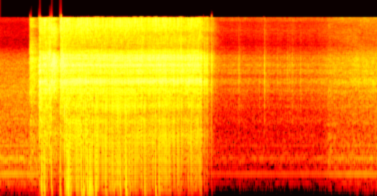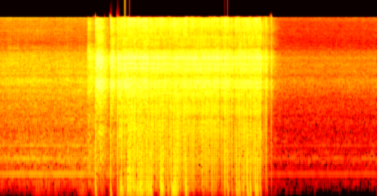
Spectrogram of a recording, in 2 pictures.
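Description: A welding arc crackles and sizzles loudly in two bursts.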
